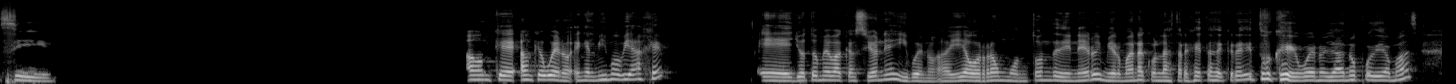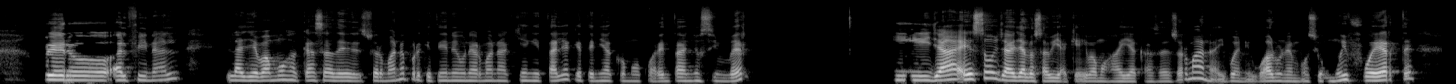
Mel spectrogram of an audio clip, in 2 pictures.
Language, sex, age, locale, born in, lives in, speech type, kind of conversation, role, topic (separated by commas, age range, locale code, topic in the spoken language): Spanish, female, 30-34, es-VE, Venezuela, Italy, conversation, unstructured, none, ¿Recuerdas alguna sorpresa que te haya dado tu familia?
